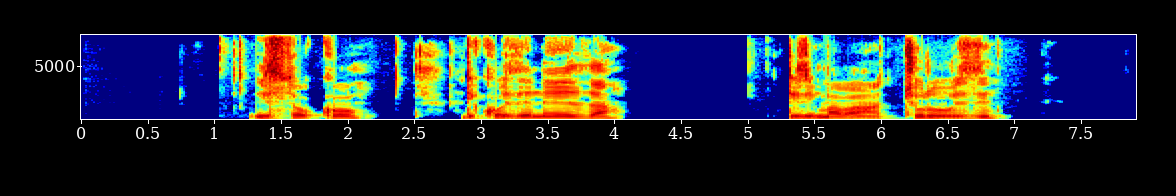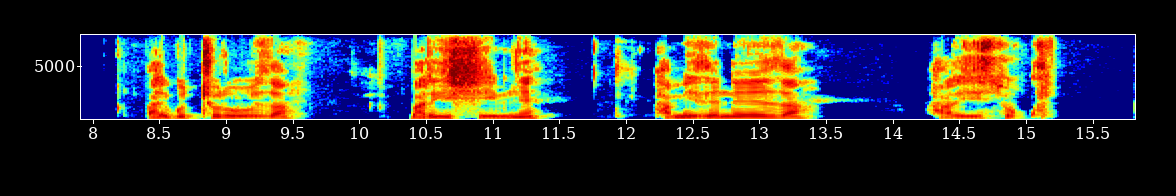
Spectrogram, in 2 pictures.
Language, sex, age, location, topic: Kinyarwanda, male, 25-35, Musanze, finance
